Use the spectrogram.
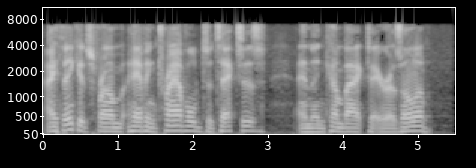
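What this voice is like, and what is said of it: Hoarse voice. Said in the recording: “as you can probably hear, my voice, I'm a little bit hoarse. ... it has affected my voice a little bit.”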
